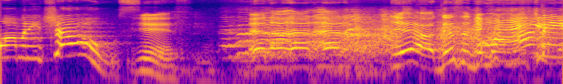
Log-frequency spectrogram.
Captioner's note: audience laughing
